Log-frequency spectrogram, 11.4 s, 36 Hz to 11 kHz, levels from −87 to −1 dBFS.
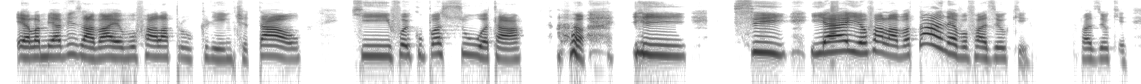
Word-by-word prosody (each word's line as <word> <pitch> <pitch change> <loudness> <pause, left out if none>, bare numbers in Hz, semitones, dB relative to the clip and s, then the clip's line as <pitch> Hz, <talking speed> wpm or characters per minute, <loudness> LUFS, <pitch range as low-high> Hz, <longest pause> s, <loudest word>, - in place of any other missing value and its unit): ela 225 0 +2
me 235 +1 -5
avisava: 235 -3 +1
"Ai, 225 -1 +5
eu - - -12
vou 225 +1 -13
falar 230 -1 0
para 225 -1 -22
o 200 - -21
cliente 200 -3 -14
tal, 230 -5 +3 0.6
que 245 -1 -5
foi 260 +1 -4
culpa 260 +3 -6
sua, 270 -5 -8
tá?". 200 -2 +1 1.1
E 255 -4 -1 0.5
sim, 310 -4 -1 0.3
e 295 0 -1
aí 330 +1 +7
eu 295 - +2
falava: 255 -7 +1
"Tá", 275 - +3
né, 275 -2 +2
vou 220 - -10
fazer 215 -1 -5
o - - -14
quê? - - -23 0.5
Fazer 200 0 -9
o - - -21
quê? 170 - -24
240 Hz, 165 wpm, -22 LUFS, 220-275 Hz, 1.1 s, aí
